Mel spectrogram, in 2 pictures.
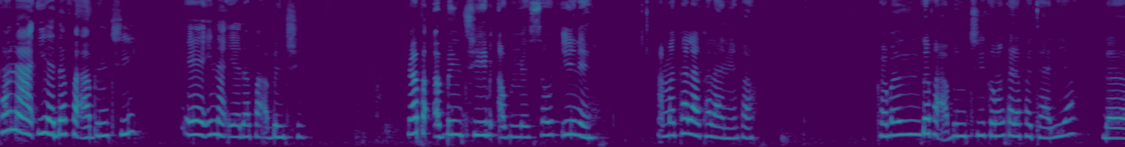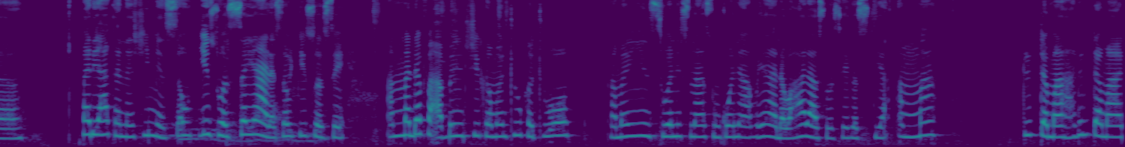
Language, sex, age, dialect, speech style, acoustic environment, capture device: Hausa, female, 18-24, Nigeria - Kano, happy, nature, mobile / Linux / Chrome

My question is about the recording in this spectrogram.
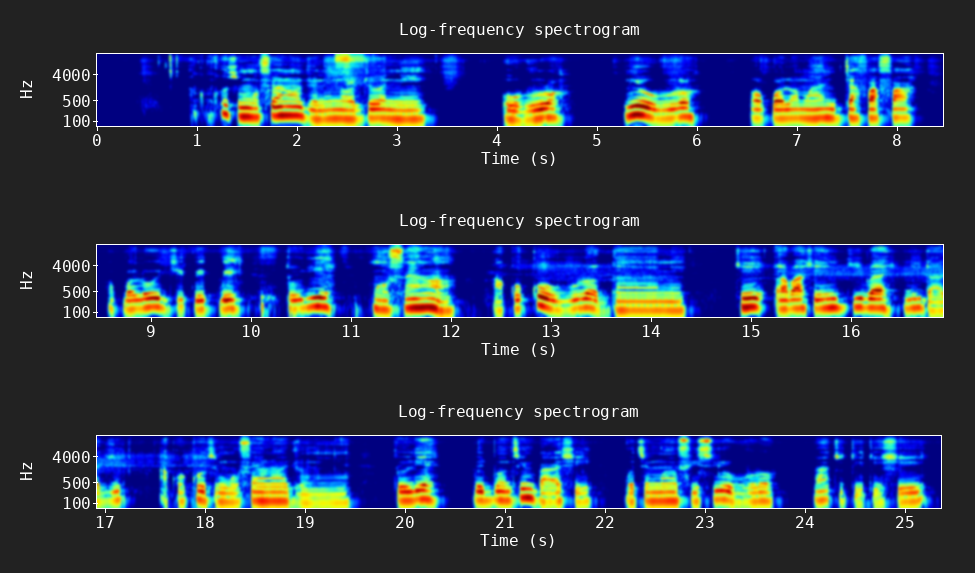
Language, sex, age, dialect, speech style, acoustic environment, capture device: Yoruba, male, 25-34, Nigeria - Lagos Yoruba, happy, silence, mobile / Linux / Chrome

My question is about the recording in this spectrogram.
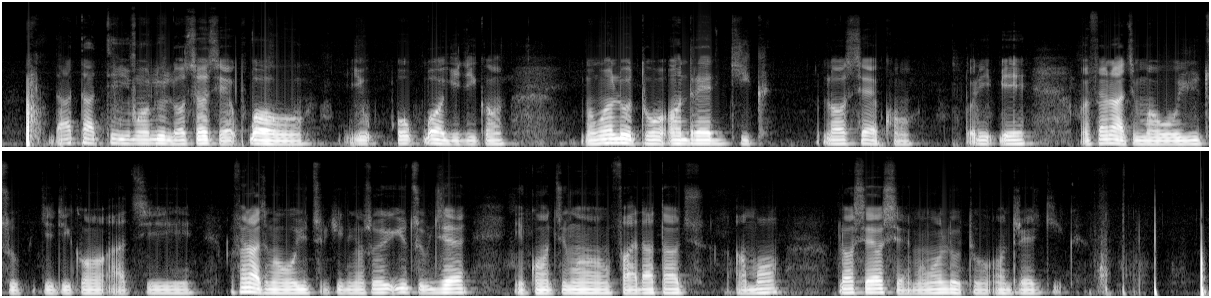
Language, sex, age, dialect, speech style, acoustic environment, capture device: Yoruba, male, 18-24, Nigeria - Lagos, anxious; focused, silence, mobile / macOS / Safari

